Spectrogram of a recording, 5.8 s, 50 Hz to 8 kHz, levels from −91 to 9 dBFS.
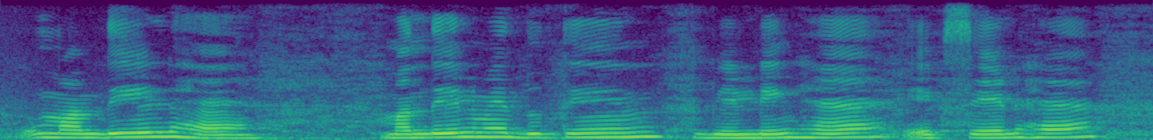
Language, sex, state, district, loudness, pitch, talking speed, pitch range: Hindi, female, Jharkhand, Palamu, -13 LUFS, 225 Hz, 115 wpm, 205-245 Hz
